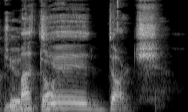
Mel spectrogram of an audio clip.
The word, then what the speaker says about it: Mathieu Darche: Mathieu Darche.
